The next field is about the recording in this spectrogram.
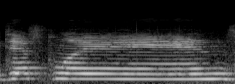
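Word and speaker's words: Des Plaines: how to pronounce this it's not pronounced like you think it'd be pronounced it's pronounced the lazy way disciplines river um in the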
